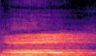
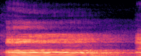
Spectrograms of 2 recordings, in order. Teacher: दीर्घ का दो मात्रा में आ, और प्लुत का आ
